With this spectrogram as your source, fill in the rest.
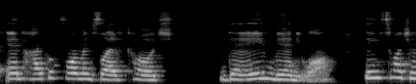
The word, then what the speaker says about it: Dai: I thought I'd better let you know that now because it's a weird Welsh name and it is pronounced Dai, even though a lot of people say Day.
